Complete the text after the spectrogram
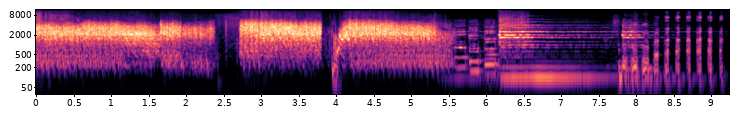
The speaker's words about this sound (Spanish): ¡Van a disparar contra nosotros!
